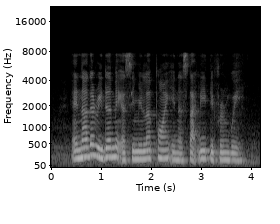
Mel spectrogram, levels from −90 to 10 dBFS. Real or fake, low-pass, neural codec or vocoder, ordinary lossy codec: real; none; none; none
